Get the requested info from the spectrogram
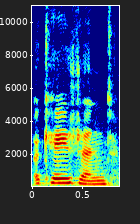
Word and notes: occasioned: American English

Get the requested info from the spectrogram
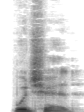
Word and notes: woodshed: Australian English

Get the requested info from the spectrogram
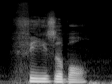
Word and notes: feasible: American English

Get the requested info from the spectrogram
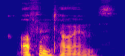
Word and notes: oftentimes: Australian English

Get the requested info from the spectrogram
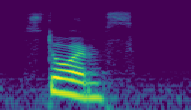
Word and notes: storms: American English

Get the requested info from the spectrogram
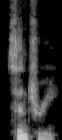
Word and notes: century: Australian English

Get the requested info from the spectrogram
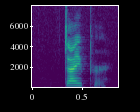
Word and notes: diaper: American English

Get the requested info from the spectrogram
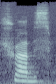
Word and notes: shrubs: American English

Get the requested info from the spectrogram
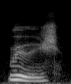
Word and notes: rouge: American English

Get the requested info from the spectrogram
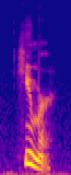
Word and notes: humour: American English

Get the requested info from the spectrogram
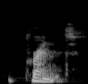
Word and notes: brant: British English

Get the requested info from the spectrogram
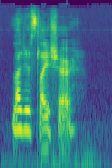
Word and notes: legislature: American English

